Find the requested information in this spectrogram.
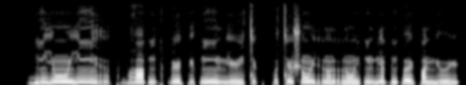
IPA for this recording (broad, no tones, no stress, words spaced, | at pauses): ɡ͡bĩjõːjĩː rʊkbʱãɓĩk ɓøpʲʊ ɓĩː mʲøːi̯tøk pʊtø ʃõːy̯rõrõːi̯ɓĩ bʲãpĩɓəy̯pã mʲʊy̯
